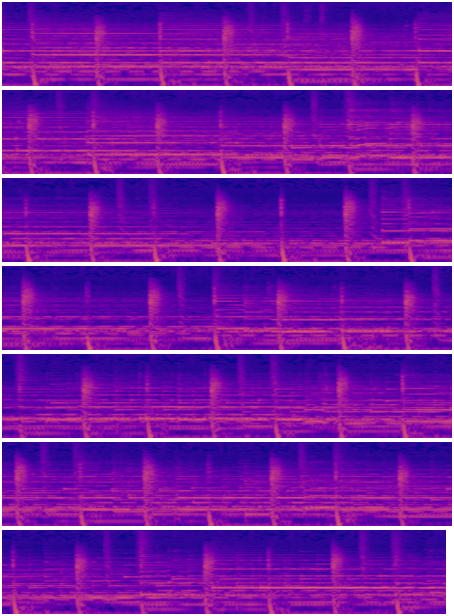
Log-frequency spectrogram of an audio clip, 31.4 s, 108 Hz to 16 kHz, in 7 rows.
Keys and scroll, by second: 0.0 ctrl+c, 2.2-5.1 typing, 5.4 Return.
